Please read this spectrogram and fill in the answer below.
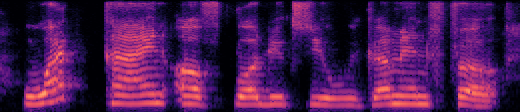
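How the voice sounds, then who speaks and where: In a French accent, a woman speaks at a very slow pace. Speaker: participant asking a question. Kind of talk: question on video call. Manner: halting, stuttering for words.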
